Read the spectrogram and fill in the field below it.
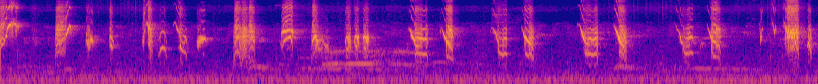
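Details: Long-tailed shrike singing to rouse other shrikes into responding: ten seconds of varied chattering with harsh squawks, sharp chips and quick whistled slurs in rhythmic bursts, faint low hum beneath.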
